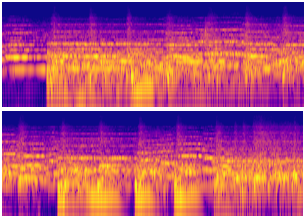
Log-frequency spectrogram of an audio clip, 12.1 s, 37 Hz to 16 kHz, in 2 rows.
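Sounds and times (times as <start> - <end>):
strings: 0.0 - 12.0
woodwinds: 0.0 - 12.0
accented beat: 0.9 - 9.2.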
